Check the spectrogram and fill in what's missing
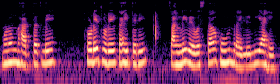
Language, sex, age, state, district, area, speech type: Marathi, female, 45-60, Maharashtra, Yavatmal, urban, spontaneous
